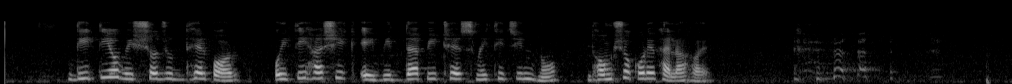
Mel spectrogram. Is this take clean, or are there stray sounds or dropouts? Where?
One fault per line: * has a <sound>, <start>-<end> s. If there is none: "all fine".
* has a laugh, 7.9-9.5 s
